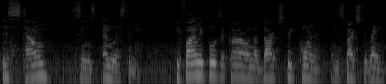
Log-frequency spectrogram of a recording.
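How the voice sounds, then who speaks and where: A man's voice: on the high side, measured pace, a little hiss or hum, low-quality recording. A man narrating his own story in a one-man stage show, vivid and with wry asides. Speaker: performer.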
